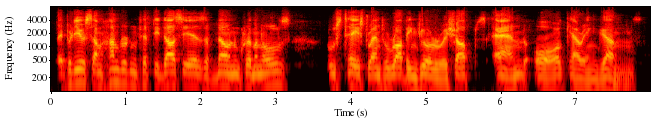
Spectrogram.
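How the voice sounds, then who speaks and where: Male actor for brisk British detective inspector, 1950s radio drama, forceful, measured report style, lo-fi sound. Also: medium pitch, no room sound, close to an everyday voice. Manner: clipped, formal, measured police-report delivery. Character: brisk, methodical male Scotland Yard inspector. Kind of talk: 1950s radio drama acting, narration and dialogue. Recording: dull, lo-fi 1950s radio recording.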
